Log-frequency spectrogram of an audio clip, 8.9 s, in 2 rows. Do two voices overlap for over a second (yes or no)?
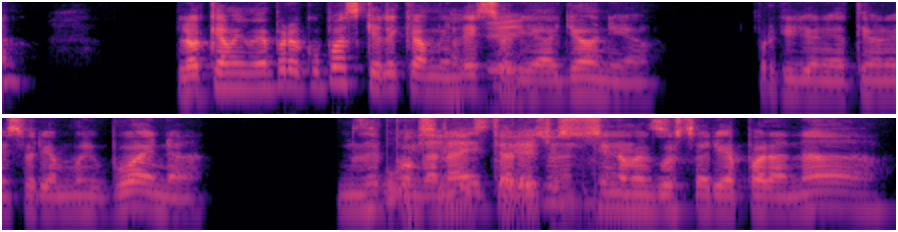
yes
